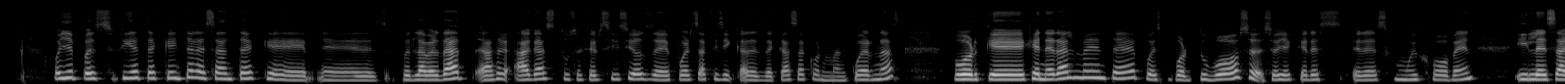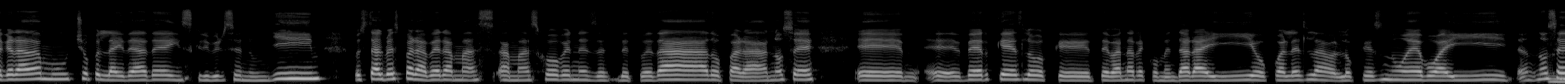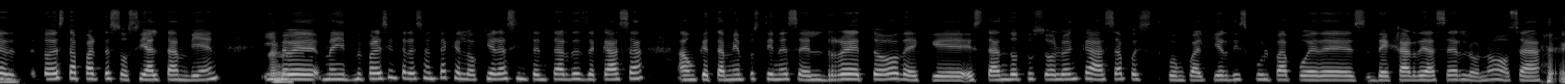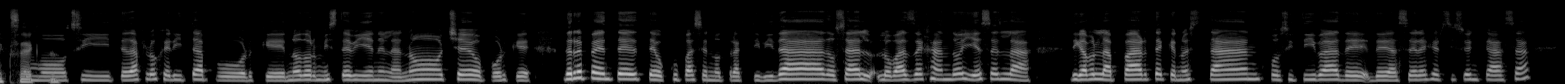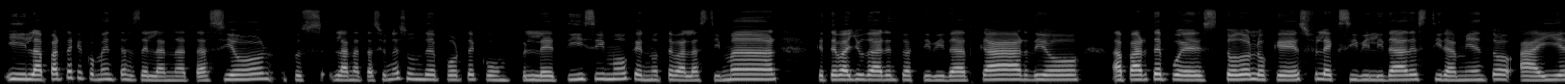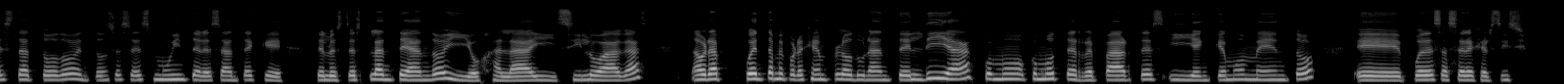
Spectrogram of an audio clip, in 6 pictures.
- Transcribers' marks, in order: chuckle; stressed: "tan"; other background noise
- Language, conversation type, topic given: Spanish, advice, ¿Cómo puedo crear rutinas y hábitos efectivos para ser más disciplinado?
